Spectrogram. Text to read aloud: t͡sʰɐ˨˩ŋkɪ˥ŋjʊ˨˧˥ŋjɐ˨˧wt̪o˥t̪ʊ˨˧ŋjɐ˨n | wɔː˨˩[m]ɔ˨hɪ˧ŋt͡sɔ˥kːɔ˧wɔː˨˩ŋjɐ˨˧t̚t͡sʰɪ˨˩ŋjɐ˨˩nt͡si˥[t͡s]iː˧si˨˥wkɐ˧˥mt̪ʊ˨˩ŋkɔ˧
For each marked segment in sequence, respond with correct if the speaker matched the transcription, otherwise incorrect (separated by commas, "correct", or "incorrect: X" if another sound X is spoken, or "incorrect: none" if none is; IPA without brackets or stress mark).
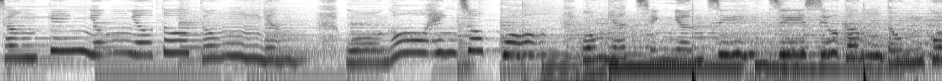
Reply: incorrect: ŋ, correct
